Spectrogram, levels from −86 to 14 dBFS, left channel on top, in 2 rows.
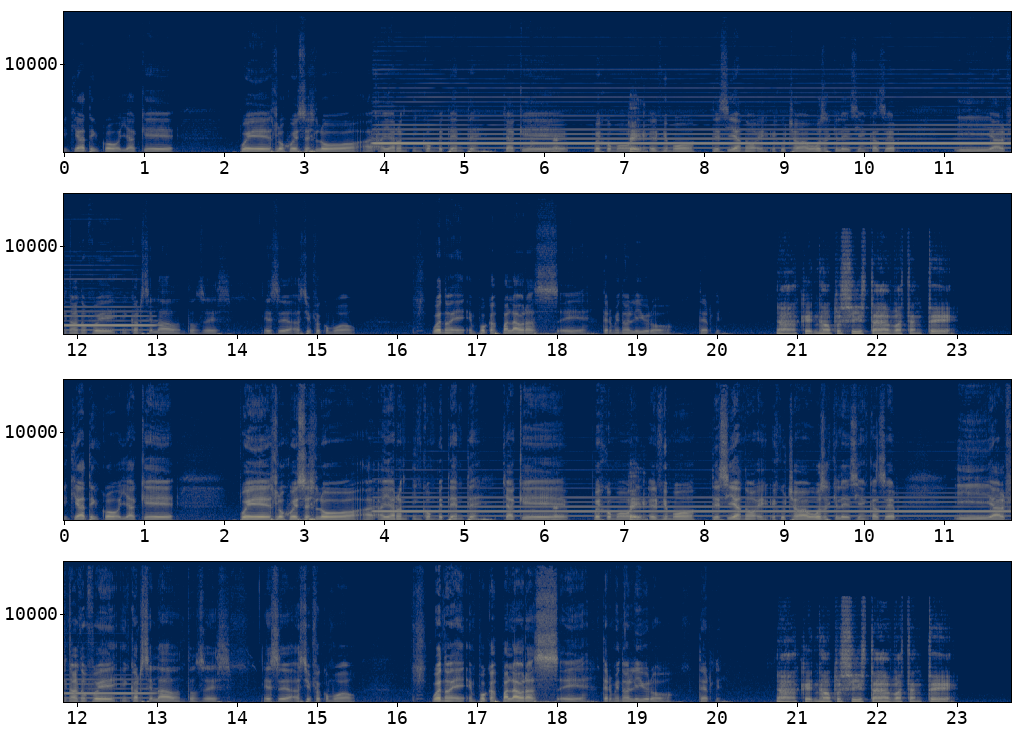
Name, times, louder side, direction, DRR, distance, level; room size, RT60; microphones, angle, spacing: voice 1, 0.0-1.7 2.2-6.3 6.6-10.4 10.7-10.8 11.1-13.9 14.3-15.5 16.2-19.4 19.8-19.9, right 4 dB, 65° right, 0.8 m, -36 dB
Wind instrument woodwind instrument, 3.8-13.1, left 5 dB, 35° left, 2.7 m, -36 dB
voice 2, 20.7-23.0, right 1 dB, 10° right, 2.9 m, -34 dB
head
